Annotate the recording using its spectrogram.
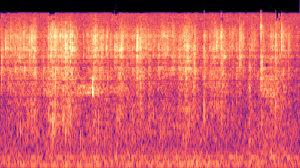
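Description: Crinkling of a small plastic bag being handled: a dense, continuous run of light rustles, over a steady low hum.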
